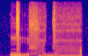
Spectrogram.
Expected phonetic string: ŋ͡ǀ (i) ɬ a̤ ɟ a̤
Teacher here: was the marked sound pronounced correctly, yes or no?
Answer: no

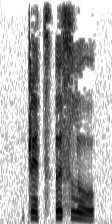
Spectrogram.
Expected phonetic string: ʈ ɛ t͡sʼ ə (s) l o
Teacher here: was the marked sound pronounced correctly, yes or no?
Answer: yes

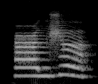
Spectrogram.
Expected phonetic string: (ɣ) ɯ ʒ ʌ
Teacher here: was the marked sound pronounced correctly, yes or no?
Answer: no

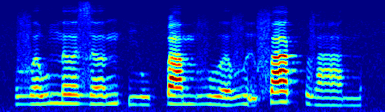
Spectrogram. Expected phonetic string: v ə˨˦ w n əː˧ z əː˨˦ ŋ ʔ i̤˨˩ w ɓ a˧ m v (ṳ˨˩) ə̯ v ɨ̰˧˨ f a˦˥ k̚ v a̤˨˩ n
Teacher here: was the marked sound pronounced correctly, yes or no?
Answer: no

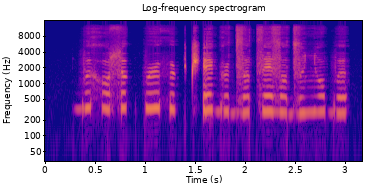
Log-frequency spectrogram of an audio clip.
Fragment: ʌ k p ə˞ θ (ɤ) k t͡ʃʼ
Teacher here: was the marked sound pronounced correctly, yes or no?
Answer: no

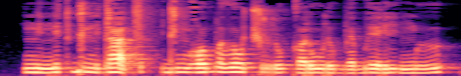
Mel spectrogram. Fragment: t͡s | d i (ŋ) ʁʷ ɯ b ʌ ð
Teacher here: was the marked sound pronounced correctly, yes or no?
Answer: yes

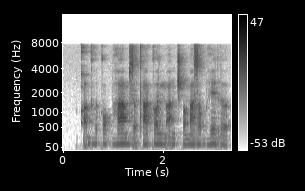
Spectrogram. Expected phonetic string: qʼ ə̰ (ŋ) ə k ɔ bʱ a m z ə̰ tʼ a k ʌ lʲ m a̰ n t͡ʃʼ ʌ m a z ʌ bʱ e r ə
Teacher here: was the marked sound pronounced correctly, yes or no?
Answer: no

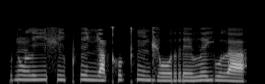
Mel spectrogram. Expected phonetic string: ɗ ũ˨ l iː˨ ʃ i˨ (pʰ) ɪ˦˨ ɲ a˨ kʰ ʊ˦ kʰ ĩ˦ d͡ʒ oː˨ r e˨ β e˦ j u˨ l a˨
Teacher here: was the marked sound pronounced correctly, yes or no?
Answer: yes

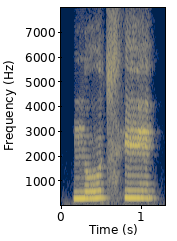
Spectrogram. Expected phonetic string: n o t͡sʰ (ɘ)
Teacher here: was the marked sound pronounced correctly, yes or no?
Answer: no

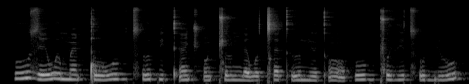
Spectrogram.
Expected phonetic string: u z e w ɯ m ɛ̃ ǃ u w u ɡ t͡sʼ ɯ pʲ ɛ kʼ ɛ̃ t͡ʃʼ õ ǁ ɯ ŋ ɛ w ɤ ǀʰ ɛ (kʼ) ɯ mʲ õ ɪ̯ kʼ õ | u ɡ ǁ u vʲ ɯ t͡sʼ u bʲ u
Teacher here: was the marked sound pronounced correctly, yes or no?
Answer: yes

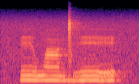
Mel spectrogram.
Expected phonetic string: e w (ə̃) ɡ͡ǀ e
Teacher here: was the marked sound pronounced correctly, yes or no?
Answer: no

